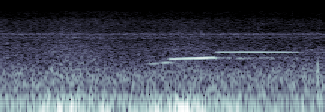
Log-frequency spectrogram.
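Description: A phone chimes with a short rising tone.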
